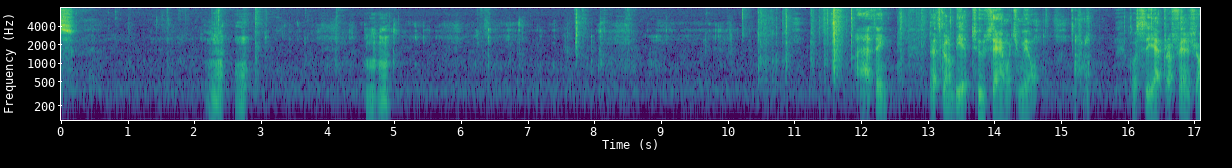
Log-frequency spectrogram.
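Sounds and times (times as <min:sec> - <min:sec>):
person chewing food: 0:00.5 - 0:12.0.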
